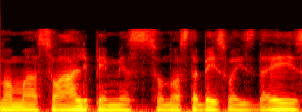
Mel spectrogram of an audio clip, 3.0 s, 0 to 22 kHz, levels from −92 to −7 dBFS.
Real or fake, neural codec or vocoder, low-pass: real; none; 7.2 kHz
